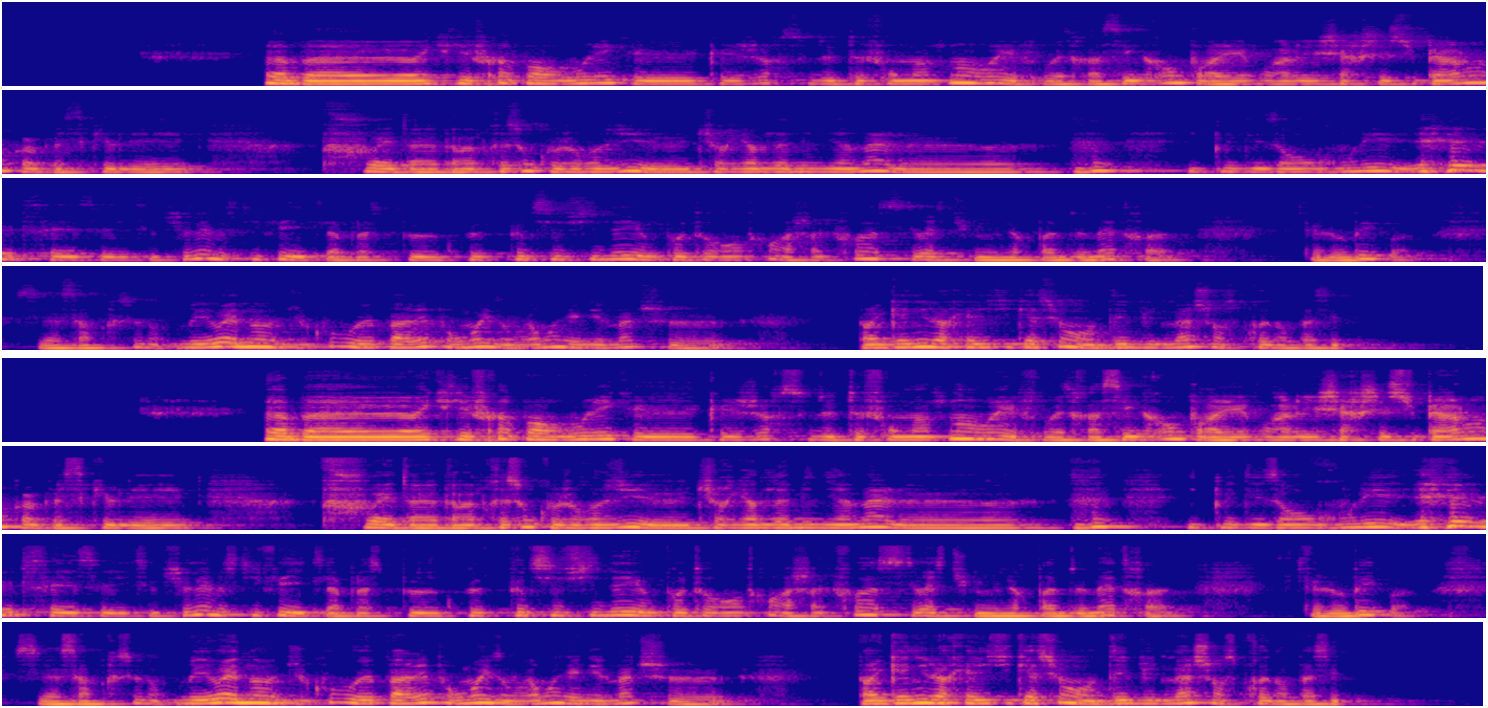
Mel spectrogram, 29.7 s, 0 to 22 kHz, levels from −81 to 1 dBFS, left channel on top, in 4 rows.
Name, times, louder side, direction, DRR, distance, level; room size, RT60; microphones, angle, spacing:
voice 1, 1.3-8.7 9.0-20.7 21.4-25.9 26.6-28.9, right 2 dB, 65° right, 0.6 m, -24 dB
25.5 x 9.2 x 6.0 m
head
